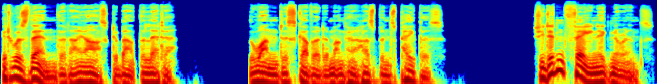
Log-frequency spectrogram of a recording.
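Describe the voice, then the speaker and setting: A man narrating a literary mystery in the first person, in a measured, melancholy and solemn way. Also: a bass voice, very animated, husky, no echo, clean studio sound.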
